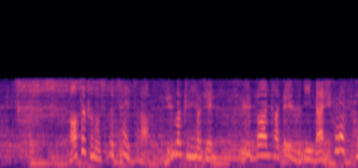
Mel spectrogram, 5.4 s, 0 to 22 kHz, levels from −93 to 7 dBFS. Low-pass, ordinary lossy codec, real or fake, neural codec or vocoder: 3.6 kHz; none; fake; codec, 24 kHz, 1 kbps, SNAC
